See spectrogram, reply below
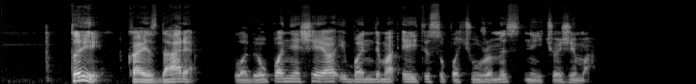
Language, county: Lithuanian, Utena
